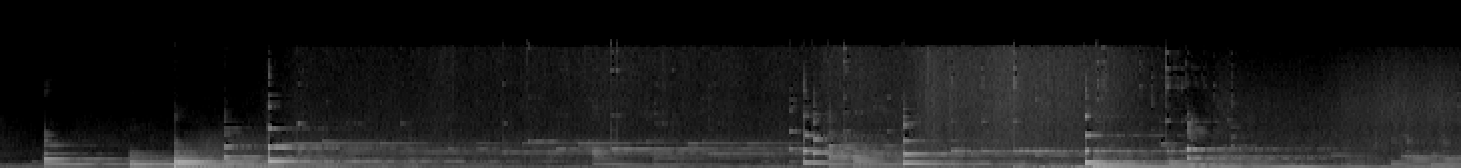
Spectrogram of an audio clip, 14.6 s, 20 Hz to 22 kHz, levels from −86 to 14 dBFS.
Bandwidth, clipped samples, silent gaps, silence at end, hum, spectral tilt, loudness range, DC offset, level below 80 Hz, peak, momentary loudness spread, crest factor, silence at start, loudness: 16 kHz; under 0.1%; none; 0 s; none; -4 dB/octave; 15 LU; under 0.1%; -46 dBFS; -10 dBFS; 22 LU; 24 dB; 0 s; -33 LUFS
